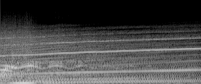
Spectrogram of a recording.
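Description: A single sustained electronic tone from the film score, gliding slowly upward in pitch, with a low thump just as it begins.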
